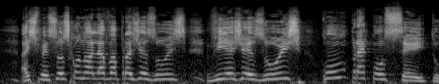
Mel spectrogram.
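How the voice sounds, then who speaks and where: Over noticeable background noise, a man talks at a fairly slow pace in a raised, projected voice with lively intonation. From Recife, Brazil.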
